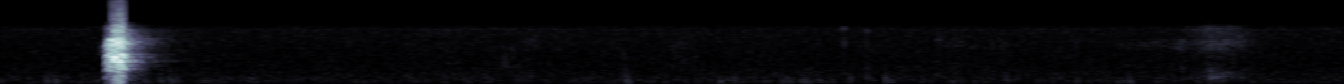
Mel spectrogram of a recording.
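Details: Cici the dog lets out one sharp, loud bark near the start. Near silence follows, broken only by a faint tick toward the end.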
